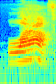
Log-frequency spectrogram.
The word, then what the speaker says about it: laugh: the k is silent laugh the g h is is f sound laugh listen the t is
